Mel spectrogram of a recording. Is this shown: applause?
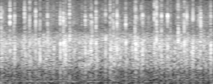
yes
